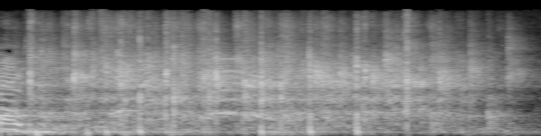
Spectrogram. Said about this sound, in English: Round of applause for Peter.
